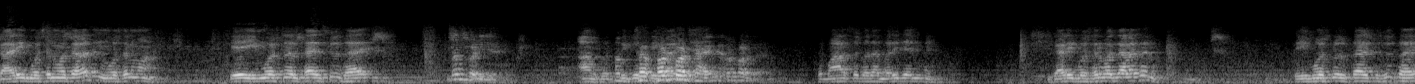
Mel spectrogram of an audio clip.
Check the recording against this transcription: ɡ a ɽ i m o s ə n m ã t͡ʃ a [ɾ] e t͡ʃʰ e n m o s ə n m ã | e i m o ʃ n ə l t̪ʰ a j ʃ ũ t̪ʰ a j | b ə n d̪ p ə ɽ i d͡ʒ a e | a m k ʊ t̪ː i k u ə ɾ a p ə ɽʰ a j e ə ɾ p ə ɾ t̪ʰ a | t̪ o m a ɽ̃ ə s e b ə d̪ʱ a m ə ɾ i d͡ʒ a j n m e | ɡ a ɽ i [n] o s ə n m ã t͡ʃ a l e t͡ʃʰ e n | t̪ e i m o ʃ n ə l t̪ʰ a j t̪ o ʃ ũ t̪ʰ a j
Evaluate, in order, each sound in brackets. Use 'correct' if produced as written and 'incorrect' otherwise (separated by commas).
incorrect, incorrect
